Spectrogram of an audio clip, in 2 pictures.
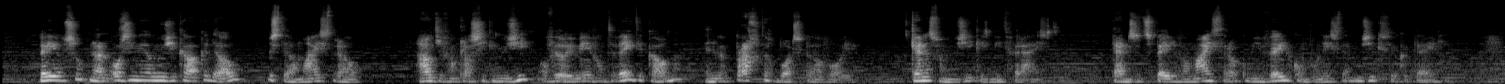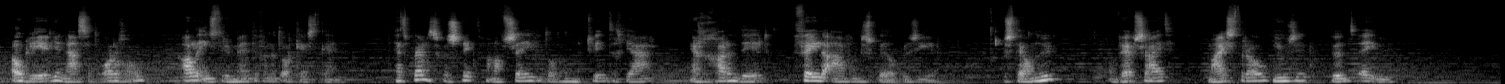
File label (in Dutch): bumper nederlands; maestro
